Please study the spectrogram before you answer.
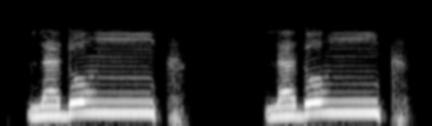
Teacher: هذه درجة المخفى لأن النون هنا حكمها الإخفاء بغنة لوقوعها قبل الكاف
